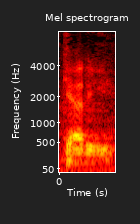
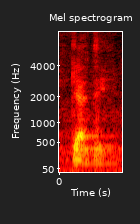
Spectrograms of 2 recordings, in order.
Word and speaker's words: Getty: That's how you say it, Getty. It's not Getty, it's Getty.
